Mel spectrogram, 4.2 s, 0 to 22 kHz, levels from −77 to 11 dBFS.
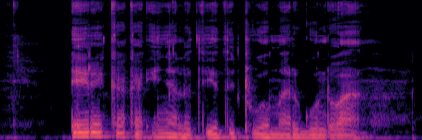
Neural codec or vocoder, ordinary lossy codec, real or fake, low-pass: none; none; real; none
